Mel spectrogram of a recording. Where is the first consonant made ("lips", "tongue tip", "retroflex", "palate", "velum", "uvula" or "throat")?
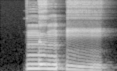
tongue tip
